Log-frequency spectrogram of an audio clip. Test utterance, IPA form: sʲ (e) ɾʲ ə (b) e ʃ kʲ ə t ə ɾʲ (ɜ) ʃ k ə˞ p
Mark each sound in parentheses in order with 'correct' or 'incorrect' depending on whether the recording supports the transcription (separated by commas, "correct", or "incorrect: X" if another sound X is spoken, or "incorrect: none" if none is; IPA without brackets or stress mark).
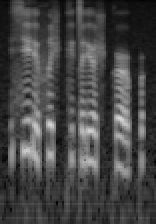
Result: correct, incorrect: f, incorrect: ə˞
